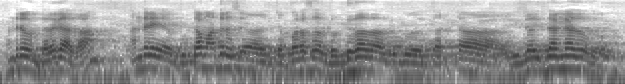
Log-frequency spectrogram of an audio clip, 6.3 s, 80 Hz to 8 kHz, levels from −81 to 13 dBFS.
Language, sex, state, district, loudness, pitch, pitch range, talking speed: Kannada, male, Karnataka, Raichur, -16 LUFS, 160 Hz, 130-185 Hz, 145 wpm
